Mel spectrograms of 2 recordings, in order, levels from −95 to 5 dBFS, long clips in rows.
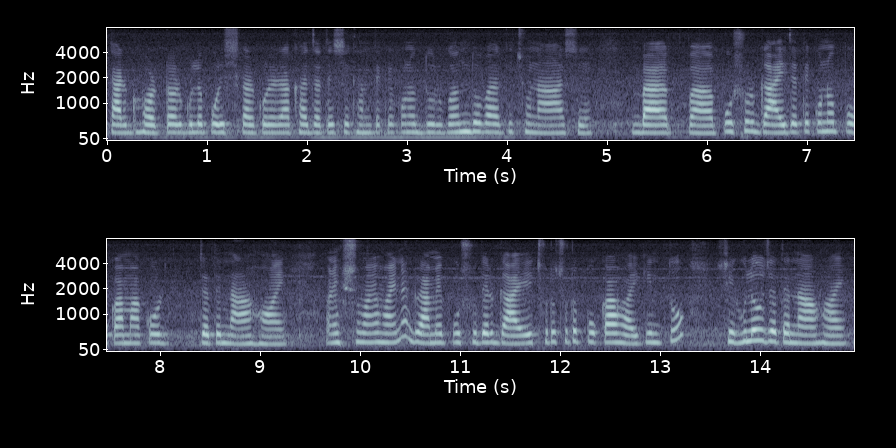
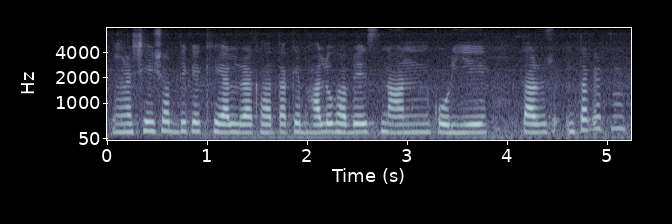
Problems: constant background noise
